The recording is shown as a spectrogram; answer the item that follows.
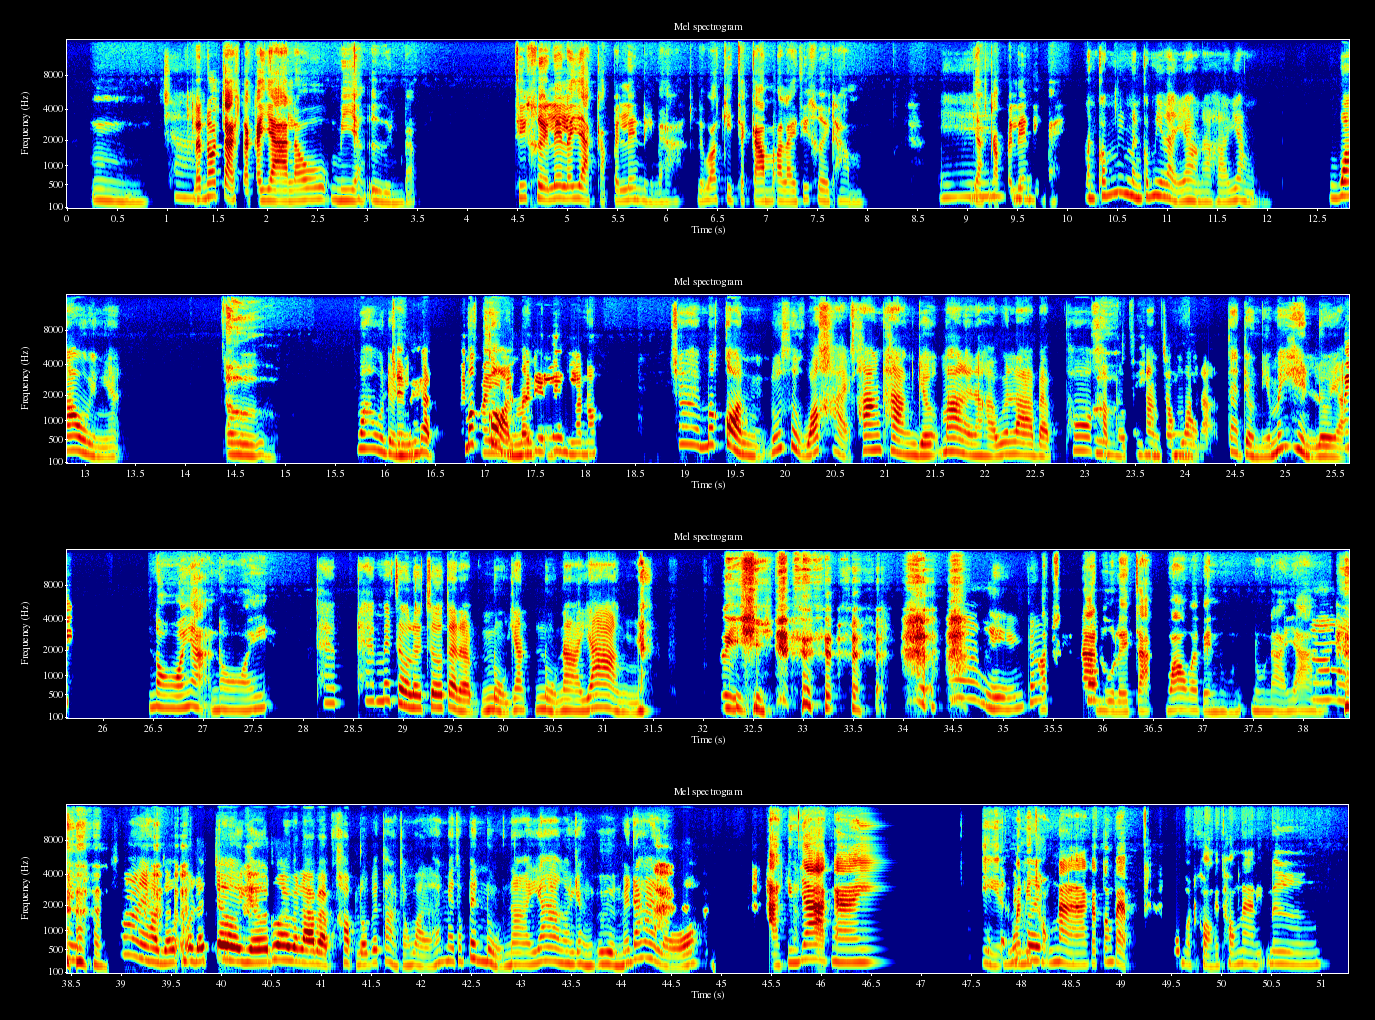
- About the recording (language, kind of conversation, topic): Thai, unstructured, ช่วงเวลาใดที่ทำให้คุณคิดถึงวัยเด็กมากที่สุด?
- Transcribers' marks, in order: static; mechanical hum; distorted speech; laughing while speaking: "เงี้ย"; laugh; unintelligible speech; laugh; chuckle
